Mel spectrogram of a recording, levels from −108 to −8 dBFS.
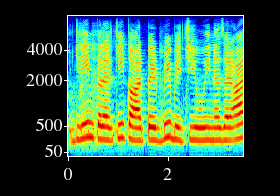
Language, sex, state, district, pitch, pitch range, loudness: Hindi, female, Jharkhand, Palamu, 245 Hz, 235-265 Hz, -18 LUFS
